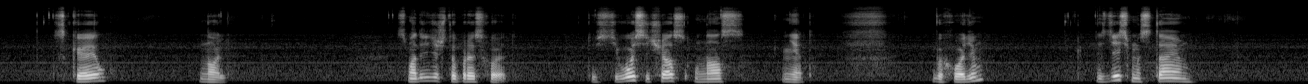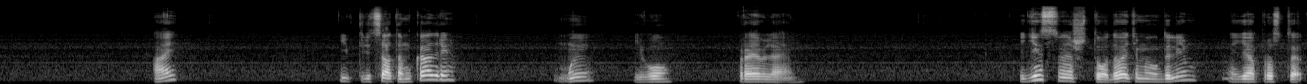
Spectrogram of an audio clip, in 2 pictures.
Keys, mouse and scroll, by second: 0.3 s, 4.6 click, 6.4-9.3 middle drag, 9.3 Tab, 14.4 i, 15.8-17.3 drag.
